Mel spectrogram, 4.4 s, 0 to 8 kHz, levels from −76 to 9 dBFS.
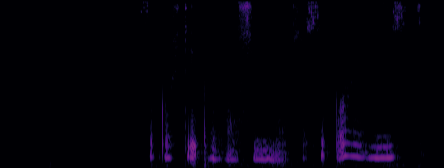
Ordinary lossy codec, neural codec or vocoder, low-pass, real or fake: none; codec, 16 kHz, 0.4 kbps, LongCat-Audio-Codec; none; fake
